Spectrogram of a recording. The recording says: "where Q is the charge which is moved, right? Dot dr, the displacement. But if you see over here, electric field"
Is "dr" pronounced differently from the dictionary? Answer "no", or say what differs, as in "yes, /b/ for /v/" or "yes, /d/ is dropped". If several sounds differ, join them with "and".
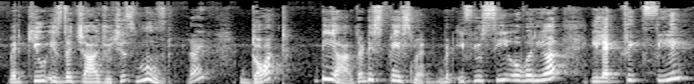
yes, /k/ is dropped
